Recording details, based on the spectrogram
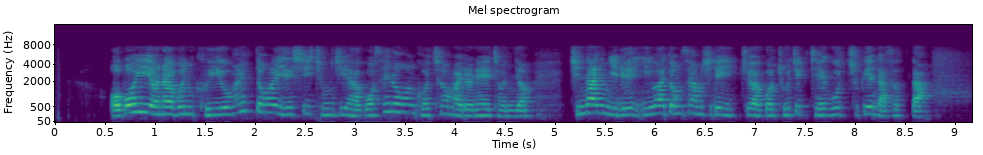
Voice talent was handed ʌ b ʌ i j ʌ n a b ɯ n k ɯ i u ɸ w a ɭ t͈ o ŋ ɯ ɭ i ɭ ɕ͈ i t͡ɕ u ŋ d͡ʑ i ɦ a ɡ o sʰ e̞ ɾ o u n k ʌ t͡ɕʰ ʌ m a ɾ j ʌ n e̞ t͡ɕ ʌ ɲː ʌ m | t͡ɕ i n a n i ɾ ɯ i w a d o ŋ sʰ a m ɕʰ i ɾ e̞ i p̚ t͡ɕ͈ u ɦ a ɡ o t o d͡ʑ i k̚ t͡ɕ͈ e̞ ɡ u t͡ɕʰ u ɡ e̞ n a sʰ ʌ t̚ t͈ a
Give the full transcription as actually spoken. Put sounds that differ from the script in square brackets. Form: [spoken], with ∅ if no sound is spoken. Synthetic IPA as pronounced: ʌ b ʌ i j ʌ n a b ɯ n k ɯ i u ɸ w a ɭ t͈ o ŋ ɯ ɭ i ɭ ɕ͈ i t͡ɕ u ŋ d͡ʑ i ɦ a ɡ o sʰ e̞ ɾ o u n k ʌ t͡ɕʰ ʌ m a ɾ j ʌ n e̞ t͡ɕ ʌ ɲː ʌ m | t͡ɕ i n a n i ɾ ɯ i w a d o ŋ sʰ a m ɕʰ i ɾ e̞ i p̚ t͡ɕ͈ u ɦ a ɡ o [t͡ɕ] o d͡ʑ i k̚ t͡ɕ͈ e̞ ɡ u t͡ɕʰ u ɡ e̞ n a sʰ ʌ t̚ t͈ a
